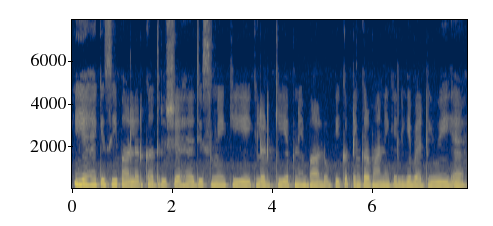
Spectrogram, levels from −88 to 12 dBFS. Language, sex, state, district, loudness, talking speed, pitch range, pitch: Hindi, female, Chandigarh, Chandigarh, -15 LUFS, 150 wpm, 180-195 Hz, 190 Hz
